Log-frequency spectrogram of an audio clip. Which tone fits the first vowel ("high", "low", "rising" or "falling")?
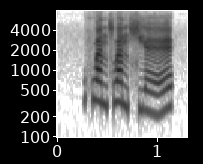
falling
